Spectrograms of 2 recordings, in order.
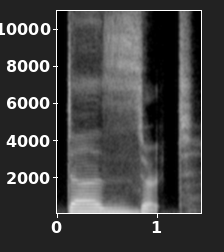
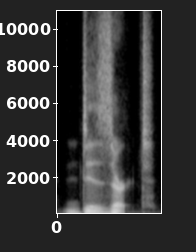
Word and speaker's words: dessert: The sweet food has the stress on the second syllable. Dessert.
